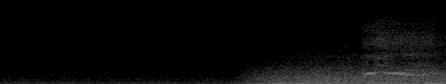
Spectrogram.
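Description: Near silence, then from about a second in, outdoor background noise with a low rumble, and a short bird call near the end.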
